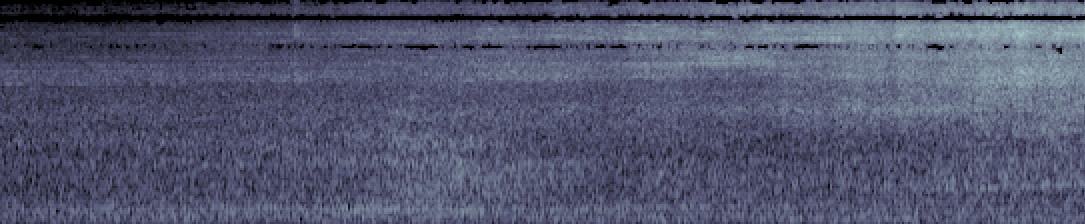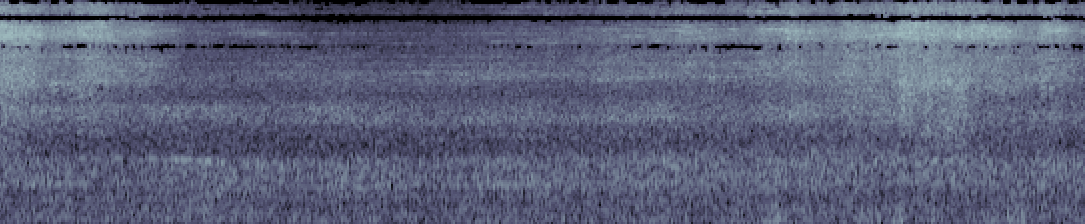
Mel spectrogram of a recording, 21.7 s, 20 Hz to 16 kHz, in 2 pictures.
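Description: N700-series Shinkansen train accelerating away from the platform as its cars pass close by: a steady rush of wheel and air noise that builds gradually, with a faint whine rising in pitch as it gathers speed.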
